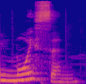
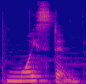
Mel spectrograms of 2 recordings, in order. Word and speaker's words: moisten: We say moisten, not moisten.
